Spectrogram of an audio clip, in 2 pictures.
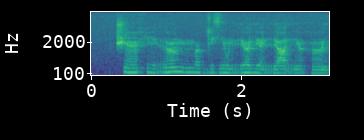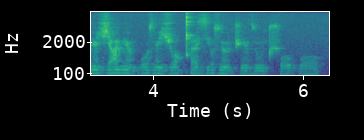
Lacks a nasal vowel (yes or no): no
